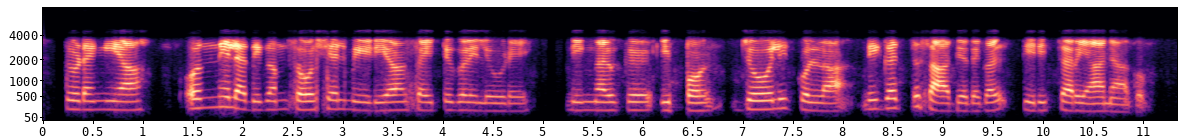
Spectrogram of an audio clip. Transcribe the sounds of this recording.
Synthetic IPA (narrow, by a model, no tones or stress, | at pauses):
t̪uɽɐŋːijɐ | onːilɐd̪ʱiɣɐmso̞ːʂjɐlmiːɽijɐsɐjtːuɣɐɭiluːɽe̞ | niŋːɐɭkɨipːo̞ːɭd͡ʑo̞ːlikːuɭːɐ̰niɣɐt͡ɕːɐsaːd̪ʱjɐðɐɣɐɭt̪iɾit͡ɕːɐrijaːnaːɣṵm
